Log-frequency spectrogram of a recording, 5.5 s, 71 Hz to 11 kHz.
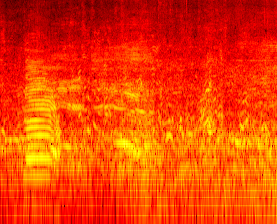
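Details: Sahiwal bull calf at a cattle market in Chattogram, Bangladesh, bought by a farmer on 4 August, lowing once with a short, rising, nasal moo, followed by busy crowd chatter and men talking nearby.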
